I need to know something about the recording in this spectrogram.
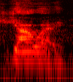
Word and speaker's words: Yahweh: Below is the math for the numerical value of YHWH, pronounced Yahweh, and written in Hebrew as that.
